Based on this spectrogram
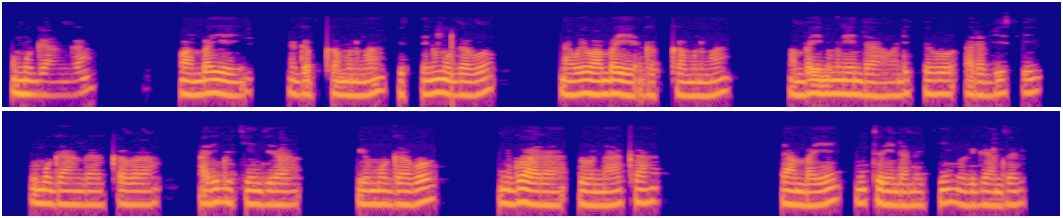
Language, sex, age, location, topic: Kinyarwanda, male, 50+, Huye, health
